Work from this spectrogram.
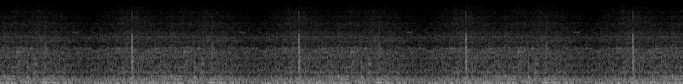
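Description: Sharp, evenly spaced knocks roughly every second and a half over low road rumble point to a knock in the suspension, cause unconfirmed.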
